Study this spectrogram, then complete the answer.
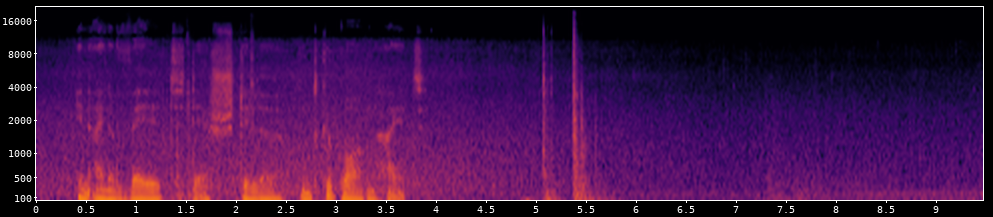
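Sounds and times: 
steady hiss: 0.0 - 9.4
speech: 0.4 - 4.0
heavy wooden door opening: 1.2 - 2.6, 3.9 - 6.0
heavy wooden door latch clunk: 1.3 - 2.3, 4.8 - 5.9.

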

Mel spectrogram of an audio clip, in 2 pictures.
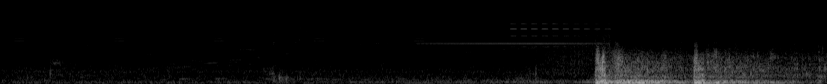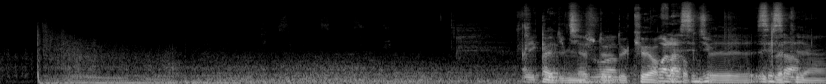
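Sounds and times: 
speech: 6.0 - 6.6, 13.5 - 16.5
heavy thuds: 6.0 - 13.7
long loud roaring rumble: 6.0 - 13.7
huge explosive crash of asteroid impact: 6.0 - 14.7
low rumbling of asteroid impact sound effect: 6.0 - 14.9.

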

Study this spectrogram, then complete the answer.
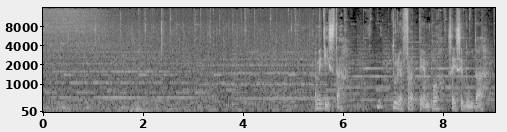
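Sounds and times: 
heavy rain hitting surfaces: 0.0 - 6.3
speech: 5.4 - 9.0.

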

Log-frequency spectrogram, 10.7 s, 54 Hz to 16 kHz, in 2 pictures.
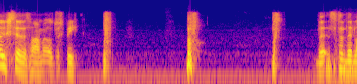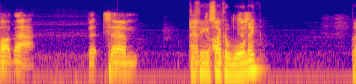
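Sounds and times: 
speech: 0.0 - 1.7, 2.8 - 3.0, 4.8 - 6.0, 6.7 - 7.5, 8.2 - 9.4
person imitating a dog barking: 2.8 - 3.1.

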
